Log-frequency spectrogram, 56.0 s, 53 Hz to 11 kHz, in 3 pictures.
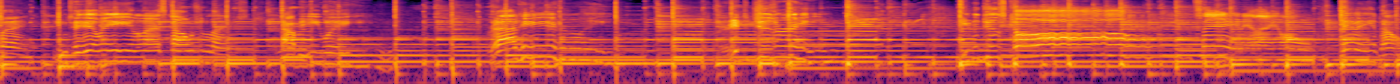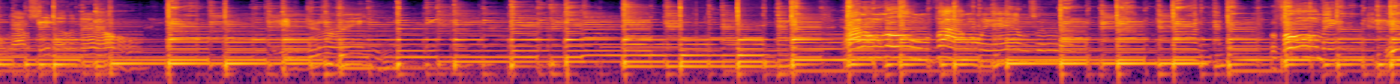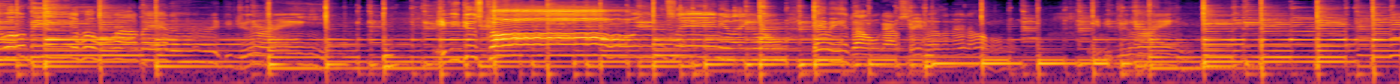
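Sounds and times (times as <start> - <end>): man singing: 0.0 - 12.0, 12.6 - 24.4, 29.2 - 53.9
acoustic guitar strumming: 0.0 - 56.0.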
